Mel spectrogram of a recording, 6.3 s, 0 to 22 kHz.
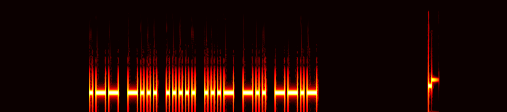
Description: Morse code, heard as a keyed tone, about 30 wpm, 700 Hz. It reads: WB5VDQ
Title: USA Call Signs 30wpm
